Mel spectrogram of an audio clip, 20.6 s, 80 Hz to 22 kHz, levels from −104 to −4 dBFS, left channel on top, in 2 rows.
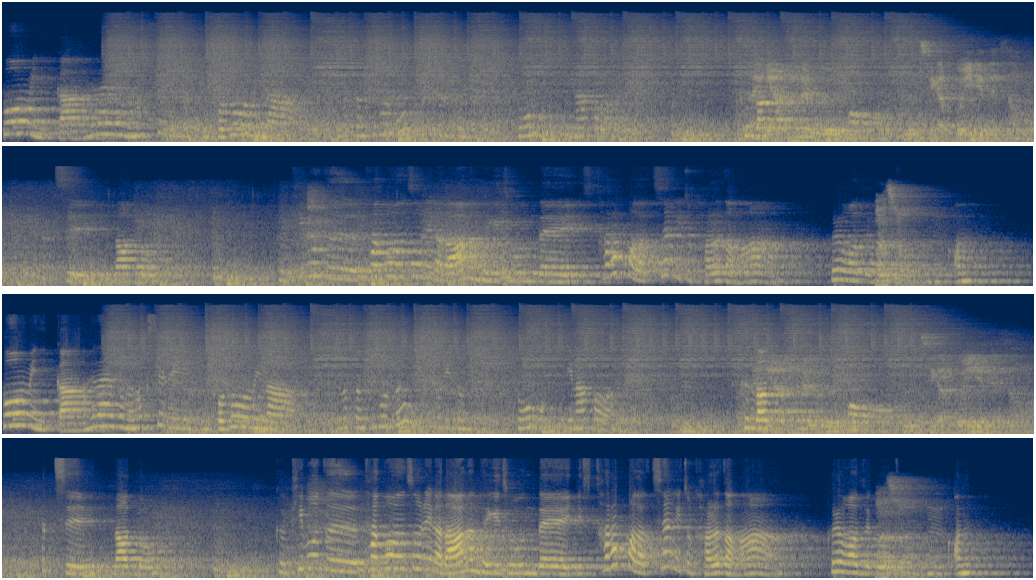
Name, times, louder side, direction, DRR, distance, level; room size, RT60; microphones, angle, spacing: voice 1, 0.0-3.0 3.4-4.7 5.2-6.2 6.8-7.1 7.4-7.7 8.5-8.9 10.9-11.9 13.1-18.1 18.6-20.0, right 4 dB, 55° right, 8 dB, 0.5 m, -31 dB
sound 1, 1.0-9.8, equal, 15° right, 1.4 m, -42 dB
sound 2, 1.6-15.4, left 1 dB, 65° left, 1.1 m, -38 dB
voice 2, 4.2-4.9 7.3-8.6 9.0-10.4 13.4-13.6 19.0-19.5, left 1 dB, 30° left, 1 dB, 0.9 m, -37 dB
9.4 x 6.5 x 3.2 m, 2.1 s
head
